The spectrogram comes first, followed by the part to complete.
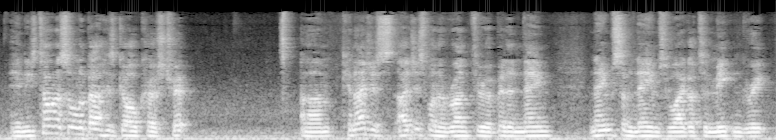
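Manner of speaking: ordinary talk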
